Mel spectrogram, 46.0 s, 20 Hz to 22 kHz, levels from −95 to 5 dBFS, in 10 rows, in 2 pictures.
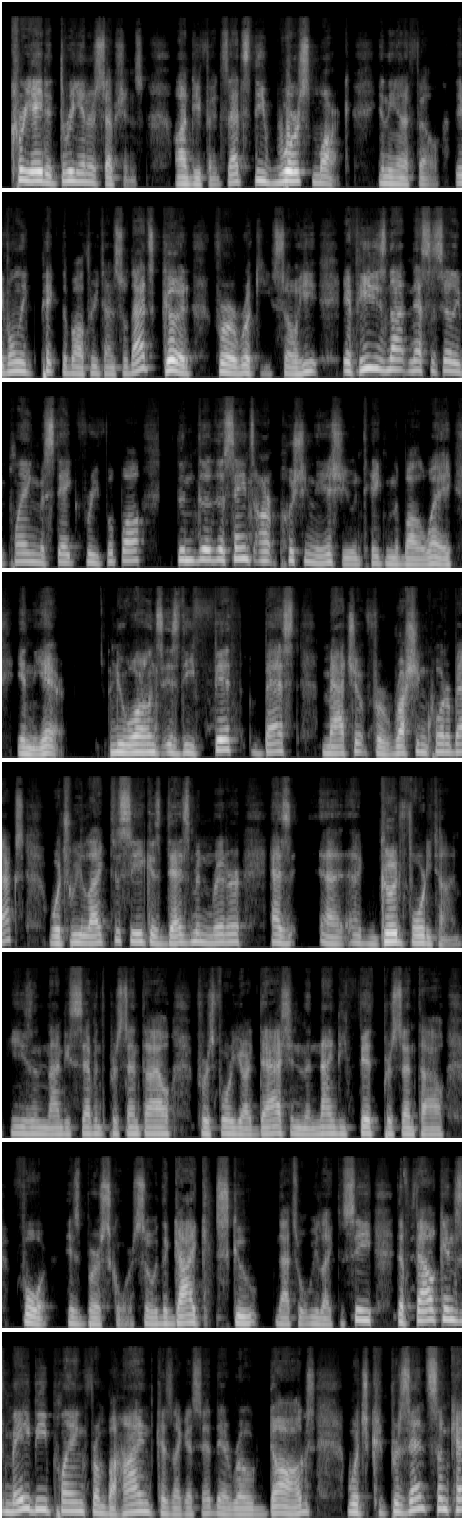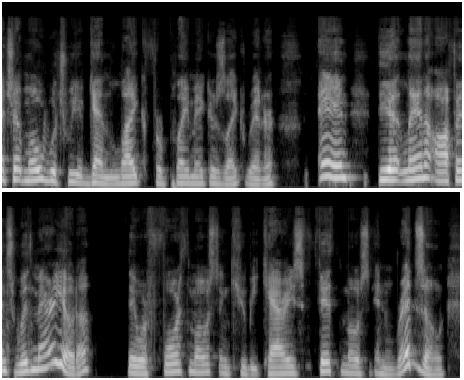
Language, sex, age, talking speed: English, male, 20-39, 195 wpm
